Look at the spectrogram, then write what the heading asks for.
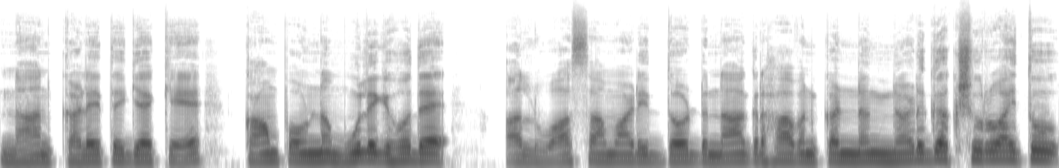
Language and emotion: Kannada, fearful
